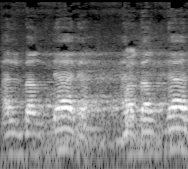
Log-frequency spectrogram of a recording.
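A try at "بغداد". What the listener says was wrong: Baghdad, enggak usah pakai alif. Baghdad.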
